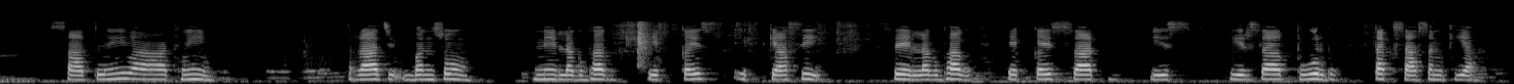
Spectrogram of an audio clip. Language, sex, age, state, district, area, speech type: Hindi, female, 45-60, Uttar Pradesh, Ayodhya, rural, read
